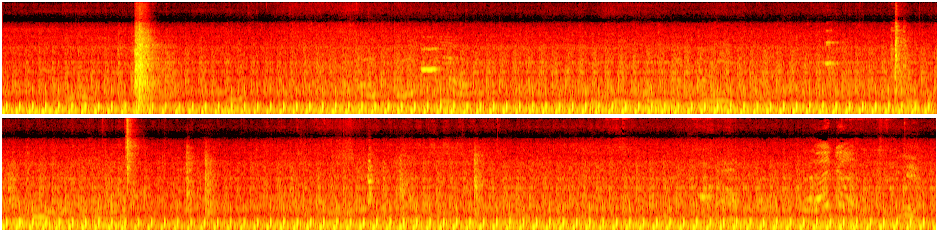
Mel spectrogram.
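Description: Small stationary engine on a water-well drilling rig running steadily with an even, rapid thumping beat. A few sharp knocks cut through it, the loudest a little over a second in.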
